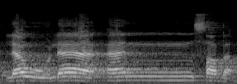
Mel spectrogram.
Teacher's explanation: أن نون مظهرة، ملصق لسانك عند اللثة فوق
